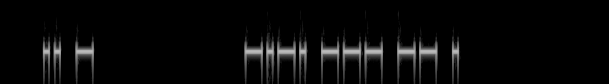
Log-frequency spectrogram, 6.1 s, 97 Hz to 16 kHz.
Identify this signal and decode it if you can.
Morse code, heard as a keyed tone, about 22 wpm, 700 Hz. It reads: IT COME
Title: 4x Word-Spacing - Sentences from Top 100 Words - 22wpm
